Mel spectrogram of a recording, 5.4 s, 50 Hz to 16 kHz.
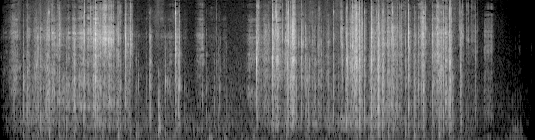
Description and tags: Studio recordings of handling a small metal mechanical device for foley purposes.
Originally used to foley handling sounds of a tattoo machine, but could also be used for guns, surgical instruments etc.
Recorded with an AT-4047/SV large-diaphragm condenser mic.
In this clip, I am handling the device, producing diverse clinks and ratcheting sounds.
